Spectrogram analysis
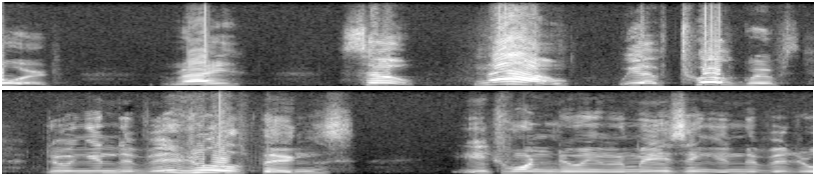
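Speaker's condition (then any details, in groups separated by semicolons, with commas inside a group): Cerebral palsy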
